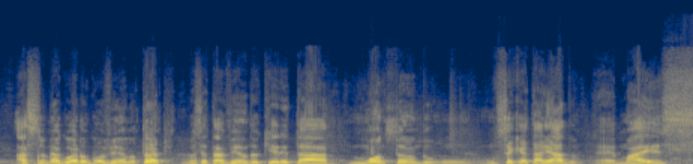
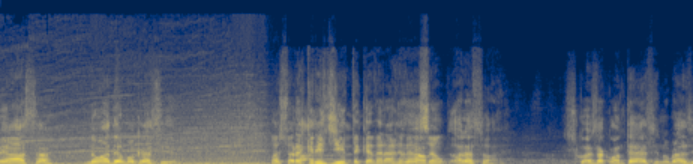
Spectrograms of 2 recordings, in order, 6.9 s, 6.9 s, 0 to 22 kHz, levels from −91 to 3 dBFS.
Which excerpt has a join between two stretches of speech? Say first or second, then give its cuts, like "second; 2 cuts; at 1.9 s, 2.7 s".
first; 2 cuts; at 1.8 s, 5.9 s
